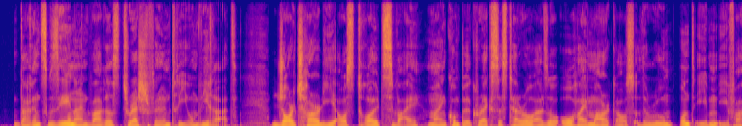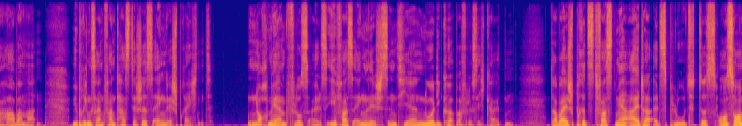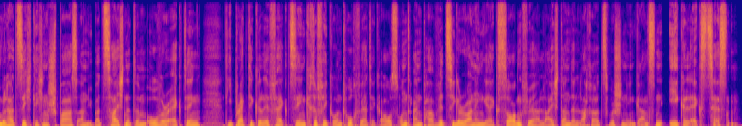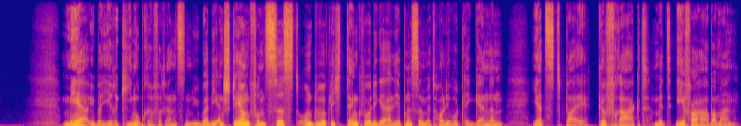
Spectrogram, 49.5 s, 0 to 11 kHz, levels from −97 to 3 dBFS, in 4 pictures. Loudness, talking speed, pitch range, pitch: -23 LUFS, 125 wpm, 85-110 Hz, 95 Hz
